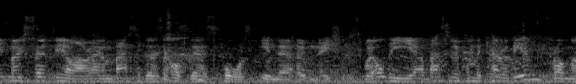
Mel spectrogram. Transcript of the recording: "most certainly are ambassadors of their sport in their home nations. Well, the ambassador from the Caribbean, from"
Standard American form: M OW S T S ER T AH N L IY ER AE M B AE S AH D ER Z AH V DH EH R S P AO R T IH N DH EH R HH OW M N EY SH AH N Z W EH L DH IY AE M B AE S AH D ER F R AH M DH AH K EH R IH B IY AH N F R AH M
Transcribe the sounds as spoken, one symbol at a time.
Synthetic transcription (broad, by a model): M OW S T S ER T N L IY ER AE M B AE S AH D ER Z AH V DH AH R S P AO R T IH N DH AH R HH OW M N EY SH AH N Z W EH L DH IY AE M B AE S AH D ER F R AH M DH AH K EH R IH B IY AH N F R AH M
